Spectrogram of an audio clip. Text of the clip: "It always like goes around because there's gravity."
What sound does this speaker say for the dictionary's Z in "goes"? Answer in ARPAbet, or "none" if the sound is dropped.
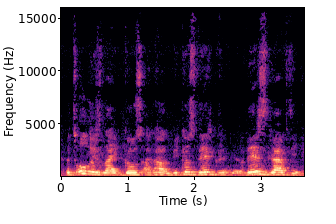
Z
